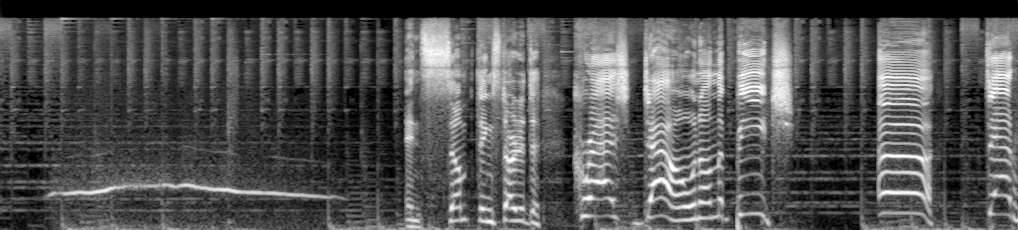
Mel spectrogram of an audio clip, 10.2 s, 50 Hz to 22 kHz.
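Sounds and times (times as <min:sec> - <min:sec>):
eerie howling wind: 0:00.5 - 0:03.5
speech: 0:04.1 - 0:08.0, 0:10.0 - 0:10.1.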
